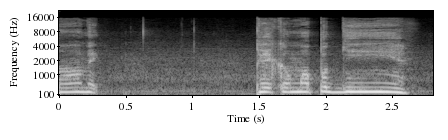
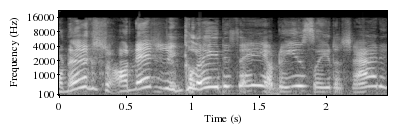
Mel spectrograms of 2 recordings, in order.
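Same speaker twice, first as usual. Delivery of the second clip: much higher excited squeal; squealing excitement; 13 semitones higher than usual. Real, not acted. Commentator marveling at a clean slam, high squeal. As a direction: squeal with delight at the move.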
